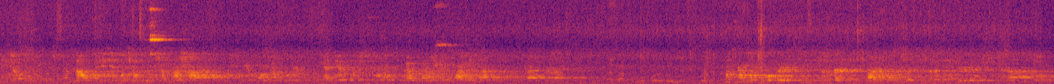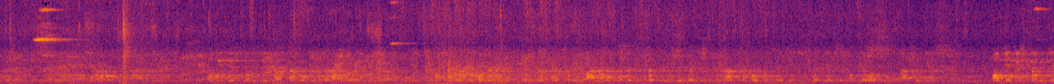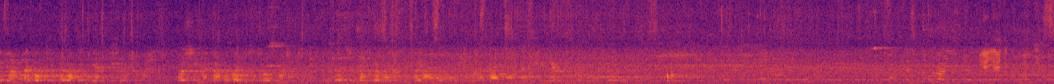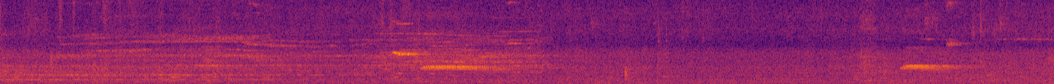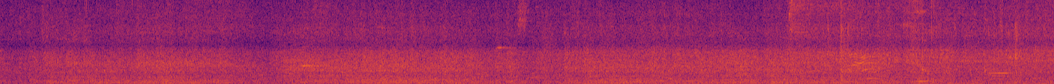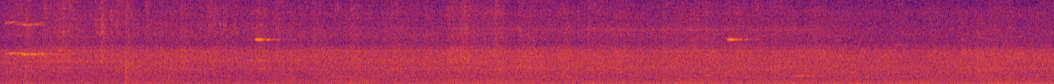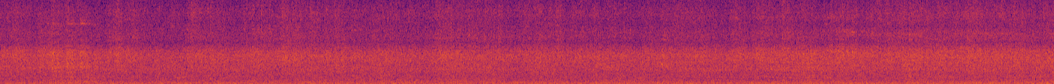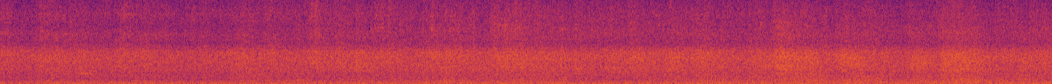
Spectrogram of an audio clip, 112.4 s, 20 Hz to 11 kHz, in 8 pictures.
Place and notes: Railway Station, Katowice, Poland - (54) Train anouncements at the railway station
Train anouncements at the railway station.
binaural recording with Soundman OKM + ZoomH2n
sound posted by Katarzyna Trzeciak
2 December 2016, 17:48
